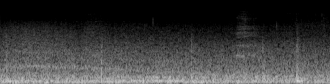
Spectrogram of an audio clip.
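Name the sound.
storm wind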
